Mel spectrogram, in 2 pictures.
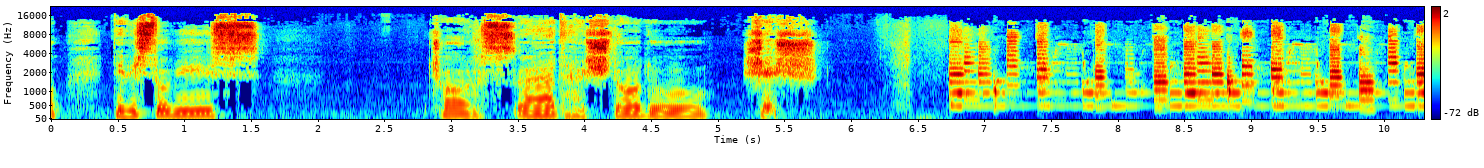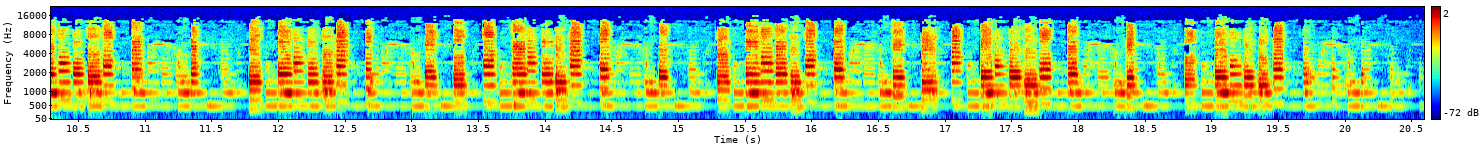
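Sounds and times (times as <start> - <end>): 
speech: 0.0 - 1.6, 2.8 - 5.8
bright bouncy jingle with plucked notes over a sustained tone: 6.8 - 20.2.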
